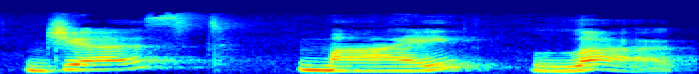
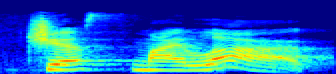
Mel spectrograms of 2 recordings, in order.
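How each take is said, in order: First: Very slow, lower, long pauses; word-by-word model. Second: Slow, dryly ironic example; sarcastic intonation. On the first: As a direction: separate "Just", "my" and "luck" for learners. Phrase broken down for learners. (palavra por palavra, bem devagar) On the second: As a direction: say it slowly as an unlucky person's wry remark. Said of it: "tem que dar essa entonação". (entonação sarcástica, devagar) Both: Shown as a demonstration.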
